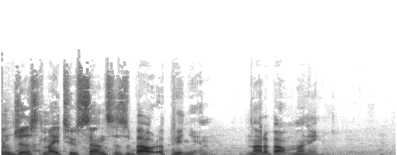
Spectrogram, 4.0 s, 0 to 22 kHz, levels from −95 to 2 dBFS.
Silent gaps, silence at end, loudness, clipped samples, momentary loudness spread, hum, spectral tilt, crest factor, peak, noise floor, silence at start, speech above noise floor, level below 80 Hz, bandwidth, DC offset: none; 0.8 s; -21 LUFS; under 0.1%; 15 LU; none; -4 dB/octave; 22 dB; 0 dBFS; -55 dBFS; 0.05 s; 33 dB; -58 dBFS; 13.5 kHz; under 0.1%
